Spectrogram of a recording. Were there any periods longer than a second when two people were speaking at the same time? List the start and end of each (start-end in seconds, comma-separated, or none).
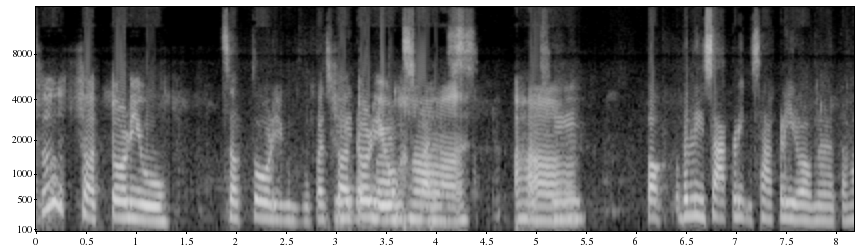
none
